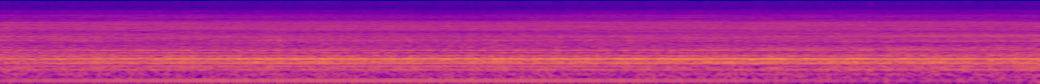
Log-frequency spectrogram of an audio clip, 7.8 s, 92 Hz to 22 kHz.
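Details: Brastemp BWG11AB washing machine stops mid-program and won't spin: steady, loud mid-pitched whine over a low hum with no change, as if the motor strains against a stuck drum.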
